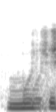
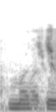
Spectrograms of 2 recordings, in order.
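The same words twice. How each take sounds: First: मुच with an oo vowel; wrong U sound. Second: मच with an uh vowel; short U sound. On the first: Teacher rejecting a misreading, मुच with oo. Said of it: "मुच नहीं होता". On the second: Teacher correcting the reading, मच with short uh. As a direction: say मच as in English much. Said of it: "मच होता है". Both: Shown as a demonstration.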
